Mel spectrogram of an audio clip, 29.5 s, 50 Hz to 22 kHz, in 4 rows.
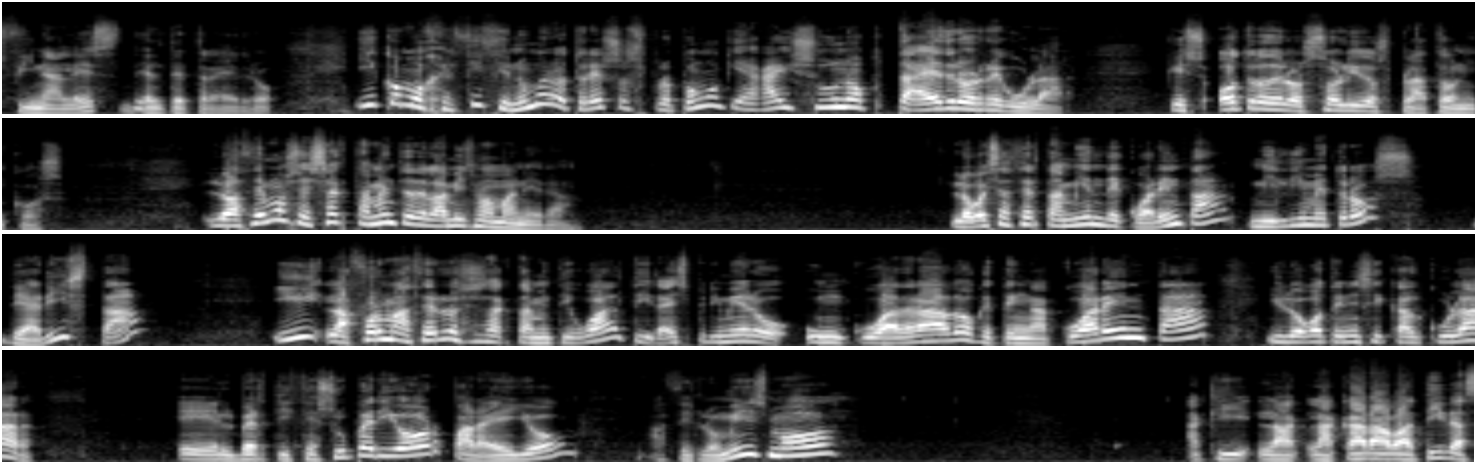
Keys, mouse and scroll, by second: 1.6 Right, 10.6 Right, 15.4 Right.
